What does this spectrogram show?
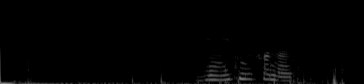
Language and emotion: Russian, neutral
